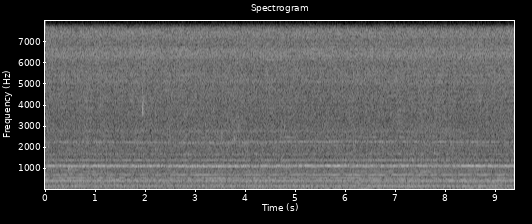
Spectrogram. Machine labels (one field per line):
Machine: pump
